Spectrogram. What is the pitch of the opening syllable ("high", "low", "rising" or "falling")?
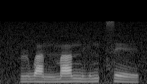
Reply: low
